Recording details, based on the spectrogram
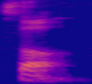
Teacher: है सांस भारी हो रही है सांस निकल रही है स तो देखिए एक सांस का झोखा निकल रहा है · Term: अघोष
